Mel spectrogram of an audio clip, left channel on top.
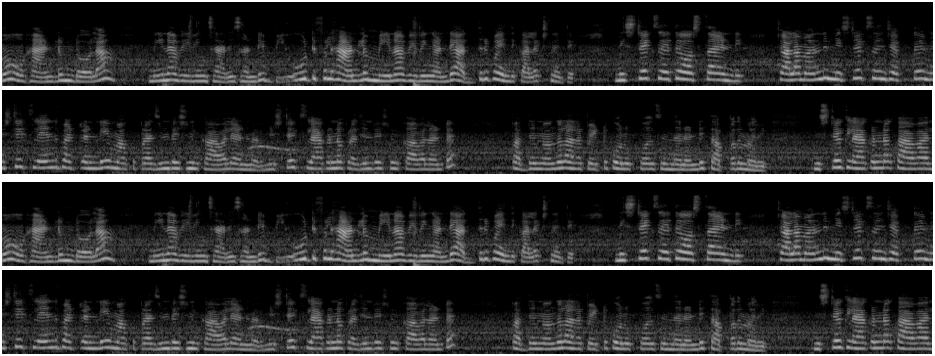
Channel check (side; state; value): both; identical; correlation 1.00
